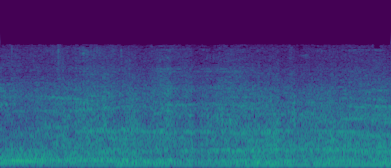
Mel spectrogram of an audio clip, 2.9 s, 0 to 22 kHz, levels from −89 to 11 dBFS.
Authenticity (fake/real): real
